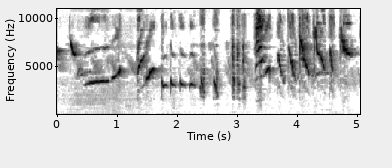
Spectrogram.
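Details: Used as a lure for silent birds, a white-eye song in 'riwikan' style: a few long thin whistles, then rising slurred notes and a brisk series of high chirps about four per second.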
